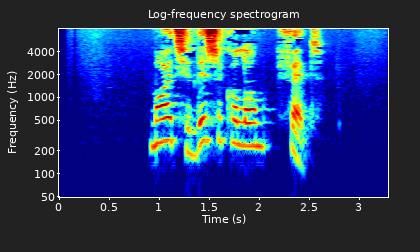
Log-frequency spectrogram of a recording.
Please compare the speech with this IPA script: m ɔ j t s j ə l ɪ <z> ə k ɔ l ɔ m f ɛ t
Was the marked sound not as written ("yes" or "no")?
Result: yes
